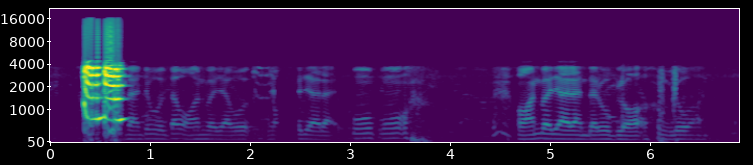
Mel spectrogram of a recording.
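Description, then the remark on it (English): A single short, loud air horn blast, blown to keep a scammer busy, rings out at the start, then a person talks for the rest of the time with no further honks. “Listening to my air horn, the less time you have to scam somebody.”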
